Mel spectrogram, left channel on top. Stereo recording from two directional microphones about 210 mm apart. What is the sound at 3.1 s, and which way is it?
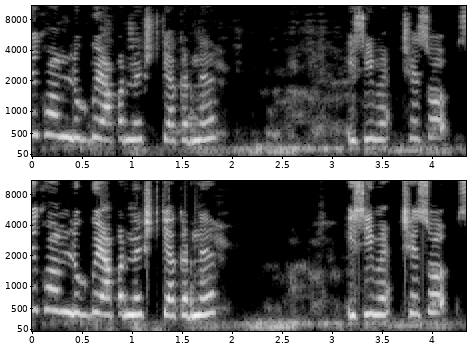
A woman's voice, 50° right (ahead or behind).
